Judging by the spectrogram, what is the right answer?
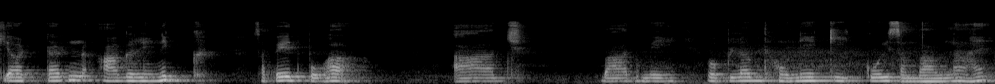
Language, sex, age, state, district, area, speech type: Hindi, male, 18-30, Madhya Pradesh, Bhopal, rural, read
